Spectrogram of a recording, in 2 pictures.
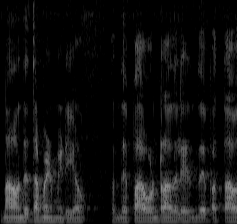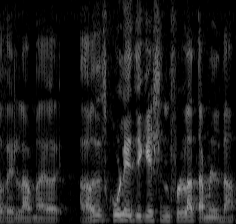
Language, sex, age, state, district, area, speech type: Tamil, male, 45-60, Tamil Nadu, Thanjavur, rural, spontaneous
